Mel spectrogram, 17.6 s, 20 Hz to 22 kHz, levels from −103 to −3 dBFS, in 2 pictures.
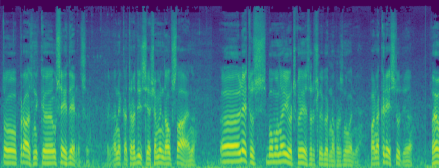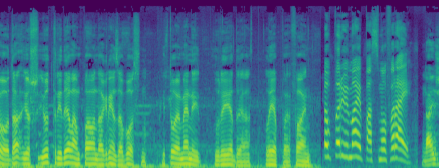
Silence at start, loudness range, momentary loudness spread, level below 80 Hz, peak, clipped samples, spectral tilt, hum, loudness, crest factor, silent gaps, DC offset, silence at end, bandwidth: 0 s; 2 LU; 11 LU; -32 dBFS; -2 dBFS; under 0.1%; -6 dB/octave; none; -17 LUFS; 14 dB; none; under 0.1%; 0 s; 18.5 kHz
